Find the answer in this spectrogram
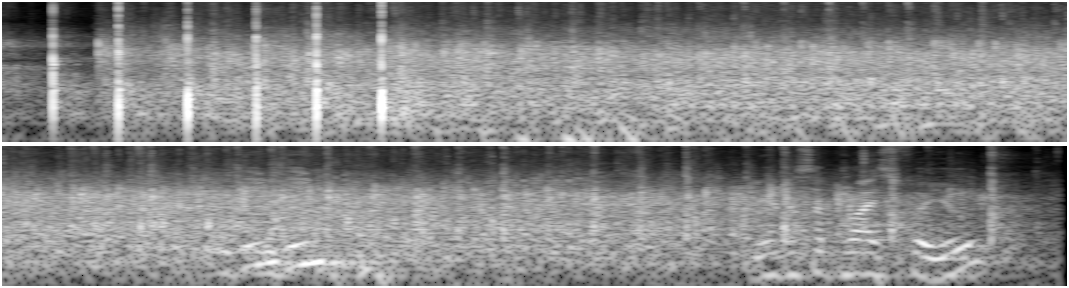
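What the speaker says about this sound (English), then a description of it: "please give us a round of applause" Sustained audience applause fills a lecture hall for the first inaugural Regine Kapeller-Adler lecturer, opening with a few sharp separate claps before a dense, steady clapping that holds for about ten seconds and then tapers.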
